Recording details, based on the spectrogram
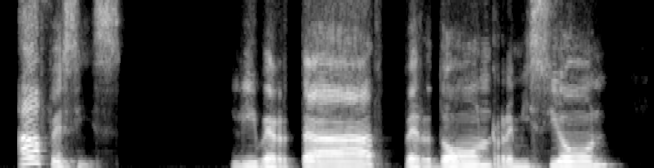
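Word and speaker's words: ἄφεσις: Se pronuncia áfesis, libertad, perdón, remisión.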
